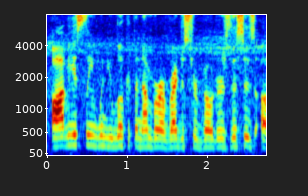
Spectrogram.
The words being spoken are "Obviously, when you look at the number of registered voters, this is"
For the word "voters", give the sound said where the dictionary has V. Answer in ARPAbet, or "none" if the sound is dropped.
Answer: V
